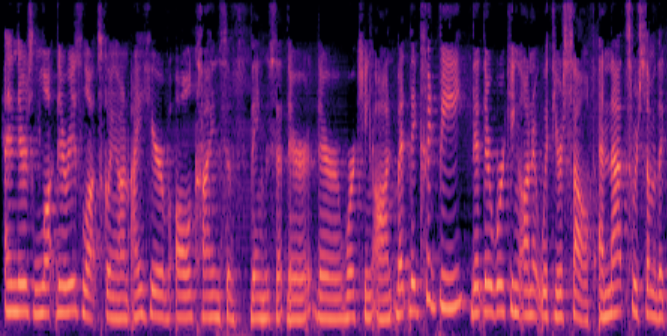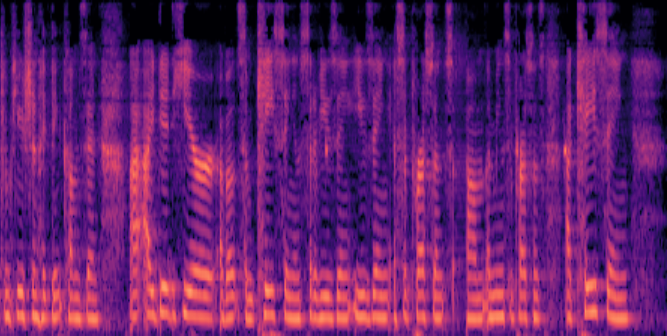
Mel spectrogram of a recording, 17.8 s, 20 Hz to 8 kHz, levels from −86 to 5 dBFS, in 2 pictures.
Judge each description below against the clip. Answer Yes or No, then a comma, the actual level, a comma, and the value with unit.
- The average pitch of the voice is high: Yes, high, 200 Hz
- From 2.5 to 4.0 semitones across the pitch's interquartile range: Yes, average, 2.8 semitones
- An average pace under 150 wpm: No, average, 200 wpm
